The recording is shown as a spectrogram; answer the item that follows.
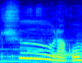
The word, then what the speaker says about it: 給: 자이 아이 훈독 없고요 음독으로 읽을 때 큐라고 하는 발음을 갖고 있는데 먼저이 주다는 뜻으로 이거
